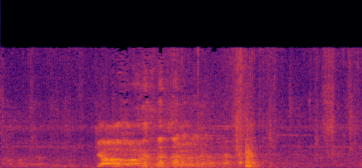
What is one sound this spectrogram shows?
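An elderly man laughs loudly into a microphone.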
